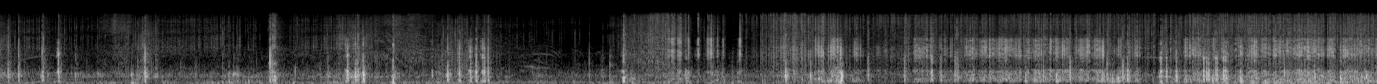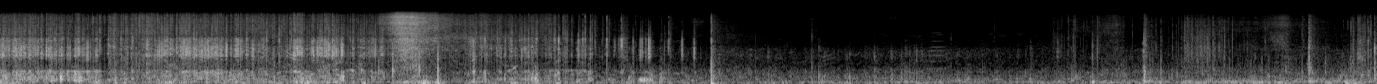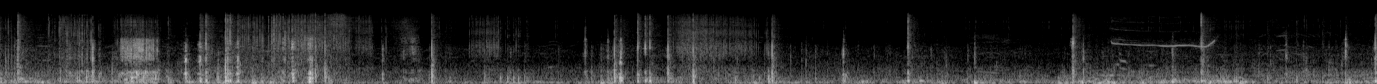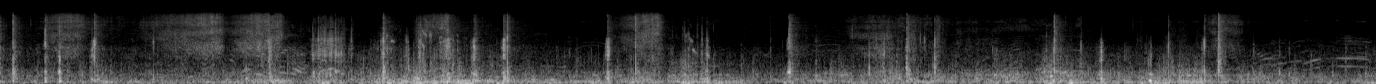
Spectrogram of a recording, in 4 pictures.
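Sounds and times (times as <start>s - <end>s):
sharp firework bangs: 0.0s - 37.4s, 38.1s - 54.0s
fireworks crackling: 0.0s - 55.0s
brief hiss: 47.5s - 48.0s.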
